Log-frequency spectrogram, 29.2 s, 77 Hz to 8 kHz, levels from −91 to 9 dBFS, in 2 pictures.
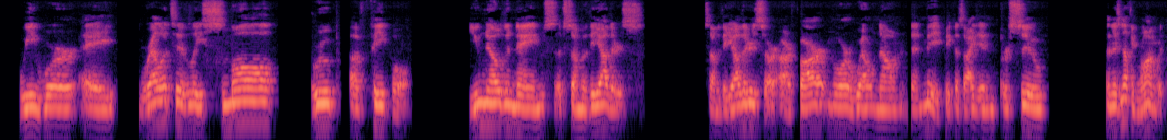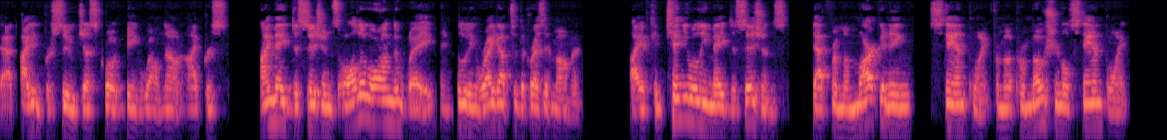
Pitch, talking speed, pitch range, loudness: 120 Hz, 160 wpm, 110-130 Hz, -23 LUFS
